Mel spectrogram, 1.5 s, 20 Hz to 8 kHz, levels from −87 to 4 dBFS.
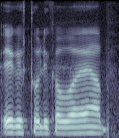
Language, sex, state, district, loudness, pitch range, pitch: Hindi, male, Uttar Pradesh, Shamli, -15 LUFS, 130-140 Hz, 130 Hz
